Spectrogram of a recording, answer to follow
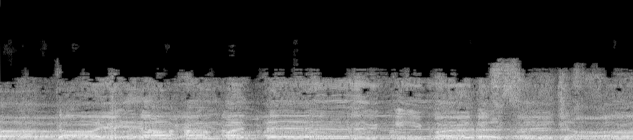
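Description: A man singing an Urdu na'at into a microphone, drawing out long, wavering melodic notes over a steady low drone.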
